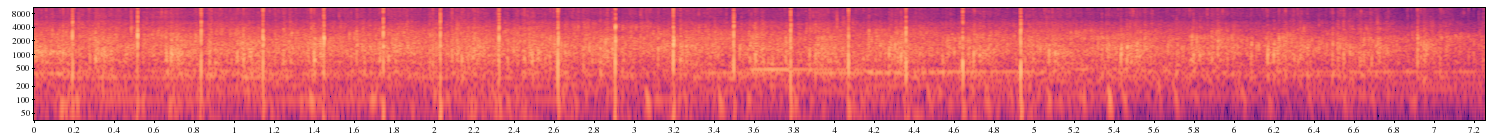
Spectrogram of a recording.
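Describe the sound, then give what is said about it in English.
An audience at a church service breaks into applause as praise to God, many hands clapping in a dense, steady wash with a few sharper claps standing out, lively, fading slightly near the end with no talking. “If you receive the word, would you give God a big hand clap of praise?”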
